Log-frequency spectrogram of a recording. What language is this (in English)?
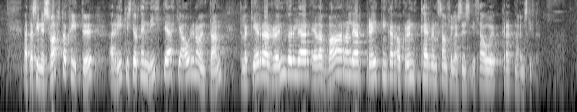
Icelandic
